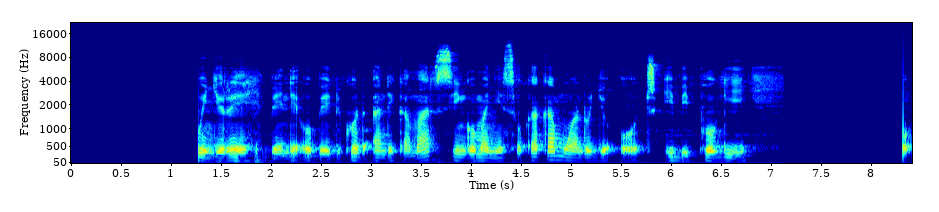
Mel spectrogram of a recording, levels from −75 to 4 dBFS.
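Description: Speech with a clipped start after a pause at 0.76–1.28 s and 7.81–8.33 s: the output device wakes late after roughly three-quarters of a second of silence, swallowing about half a second, unlike muted pauses, which lose nothing.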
